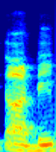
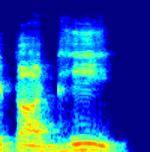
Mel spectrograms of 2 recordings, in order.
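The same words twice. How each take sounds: First: ਢਾਡੀ said with a plain unaspirated D, like ਡਾਡੀ; ਢਾਡੀ softened to ਡਾਡੀ, the everyday mistake; common wrong way. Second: ਢਾਡੀ with a breathy, low-toned ਢ at the start; correct recitation. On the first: Teacher shows how people usually misread the word, plain D. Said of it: "ਇਹਨੂੰ ਢਾਡੀ ਡੀ ਨਹੀਂ ਪੜ੍ਹਨਾ". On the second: Teacher models the right pronunciation for students, careful ਢ. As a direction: start ਢਾਡੀ with a falling-tone aspirated ਢ. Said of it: "ਇਹਨੂੰ ਢ ਕਰਕੇ ਬੋਲਾਂਗੇ". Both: Shown as a demonstration.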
